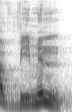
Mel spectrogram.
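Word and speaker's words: women: MEN हो जाता है, उसका प्रोनाउंसिएशन होगा वीमिन। बहुत सारी औरतों क्या बोलेंगे? विमिन, और एक है तो वुमन।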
